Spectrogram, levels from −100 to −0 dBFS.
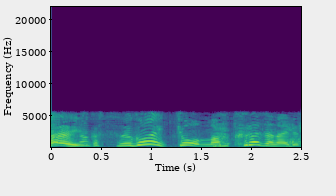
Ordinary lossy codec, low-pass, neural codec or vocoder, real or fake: Opus, 64 kbps; 5.4 kHz; none; real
